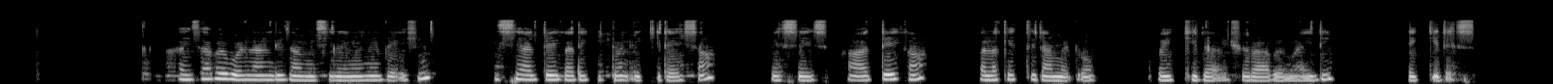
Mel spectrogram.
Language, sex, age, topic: Gamo, female, 18-24, agriculture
